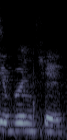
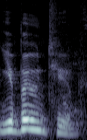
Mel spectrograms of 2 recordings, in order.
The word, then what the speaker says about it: Ubuntu: Pronounce it for me, please. Ubuntu. That's it. Ubuntu.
